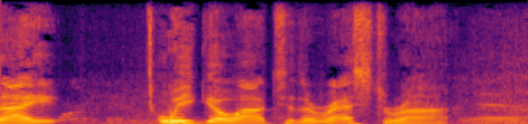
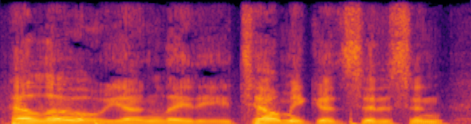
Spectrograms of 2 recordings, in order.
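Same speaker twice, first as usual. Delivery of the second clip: low, hammed-up flirting; Adam West; 5 semitones lower than usual. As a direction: play a suave old TV hero chatting up a waitress. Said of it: "he was flirting with the waitresses and like".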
